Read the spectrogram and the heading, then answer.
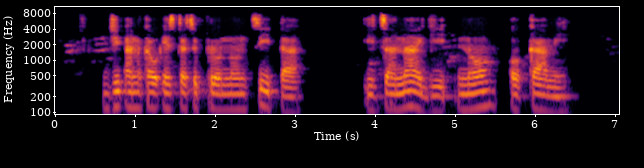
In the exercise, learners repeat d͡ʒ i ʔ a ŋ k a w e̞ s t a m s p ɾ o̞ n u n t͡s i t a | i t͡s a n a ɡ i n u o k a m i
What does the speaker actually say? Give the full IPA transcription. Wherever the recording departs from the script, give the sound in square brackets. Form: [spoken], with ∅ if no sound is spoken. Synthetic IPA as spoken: d͡ʒ i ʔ a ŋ k a w e̞ s t a [∅] s p ɾ o̞ n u n t͡s i t a | i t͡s a n a ɡ i n [o] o k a m i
